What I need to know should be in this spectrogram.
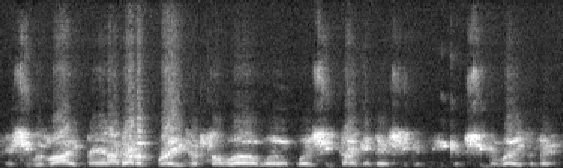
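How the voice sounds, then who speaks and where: A middle-aged man calls in from prison, his voice thin and far away on the phone line. He talks low and loose, with plenty of fillers. The sound is bright and tinny. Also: little pitch movement, brisk. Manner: rambling, loose storytelling with many fillers. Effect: prison phone call. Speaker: incarcerated interviewee.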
